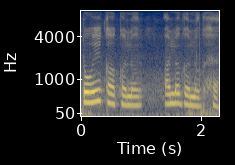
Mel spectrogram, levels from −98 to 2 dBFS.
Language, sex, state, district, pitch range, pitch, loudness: Hindi, female, Punjab, Fazilka, 210-255 Hz, 235 Hz, -17 LUFS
